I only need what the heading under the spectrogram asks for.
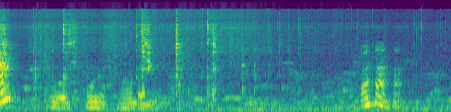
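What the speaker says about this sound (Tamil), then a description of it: "அதை போட்டு எண்ணெயில் பொரிச்சு எடுத்துக்கலாம்." Grated coconut sizzles and crackles in hot oil in a pan, with repeated stirring scrapes over the frying; a voice briefly speaks in the background.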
